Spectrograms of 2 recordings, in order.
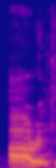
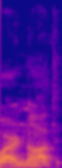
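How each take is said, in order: First: AREN'T as one word ending in n't; contracted form. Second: ARE NOT as two separate words; full form. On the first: Teacher shows what to say instead, contracted AREN'T. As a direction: squeeze ARE NOT into AREN'T. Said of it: "vai falar aren't". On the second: Teacher names the form to replace, uncontracted ARE NOT. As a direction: keep NOT whole after ARE. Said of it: "Em vez de falar o are not". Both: Shown as a demonstration.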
